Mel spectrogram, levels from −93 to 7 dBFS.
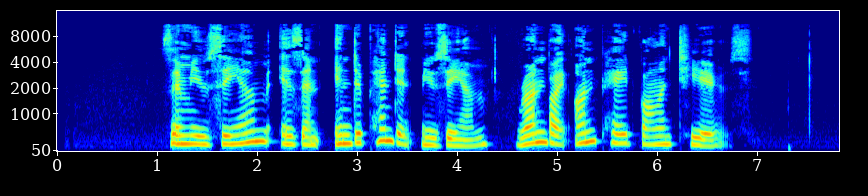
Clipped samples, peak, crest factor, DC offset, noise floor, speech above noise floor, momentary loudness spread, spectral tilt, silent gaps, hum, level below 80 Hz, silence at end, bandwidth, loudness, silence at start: under 0.1%; -6 dBFS; 20 dB; under 0.1%; -75 dBFS; 51 dB; 10 LU; -5 dB/octave; none; none; -76 dBFS; 0.95 s; 11.5 kHz; -25 LUFS; 1.05 s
